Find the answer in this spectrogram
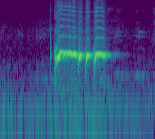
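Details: Local Indonesian zebra dove (perkutut lokal) in full song, used as a lure to set other doves singing: a single quick phrase of rapid rolling coos, about half a second long, in a quiet setting.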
